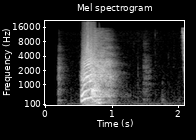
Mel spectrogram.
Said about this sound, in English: Hey, I sneezed into my elbow. How about that?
